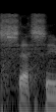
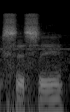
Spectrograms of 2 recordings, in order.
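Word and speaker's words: Cecie: I always pronounce her name as Ceci, but the way they say it sounds like Sissy.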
